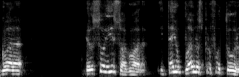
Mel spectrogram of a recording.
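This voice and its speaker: The speaker has a dark, mellow tone, swings very widely in pitch and keeps a fairly slow pace. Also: man, high pitch for a man. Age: 80s+. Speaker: participant in study group, director and practitioner. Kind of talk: casual discussion in online study group.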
